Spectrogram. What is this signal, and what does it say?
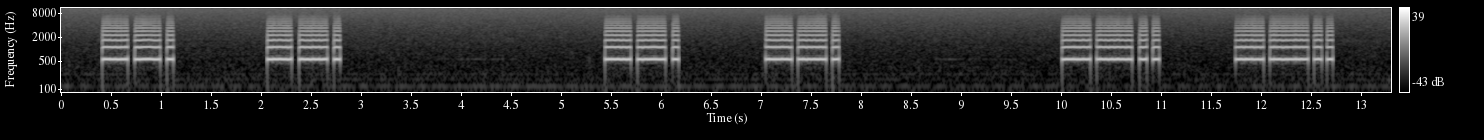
Morse code, heard as a keyed tone, about 18 wpm, spaced as for 8 wpm, 570 Hz. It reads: GG GG ZZ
